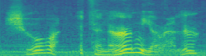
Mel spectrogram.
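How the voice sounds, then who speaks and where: A rustic servant creature from a storybook, deferential yet reluctant. The folksy voice swings widely in pitch over music and rain. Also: male voice, big pitch swings, unhurried. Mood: servile, reluctant. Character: servile, reluctant rustic male animal servant. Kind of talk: dramatic audiobook character acting. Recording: music and rain ambience behind.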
